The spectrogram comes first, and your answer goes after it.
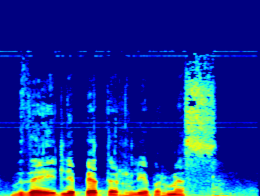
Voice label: Petra gave the book to the teacher, San Lucas Quiaviní Zapotec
